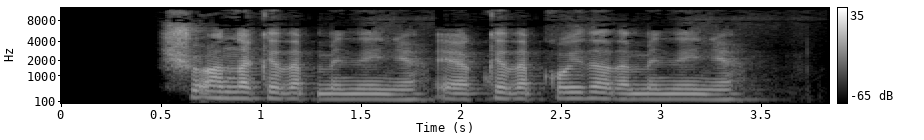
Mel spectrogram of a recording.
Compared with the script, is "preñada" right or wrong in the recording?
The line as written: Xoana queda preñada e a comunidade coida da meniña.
wrong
